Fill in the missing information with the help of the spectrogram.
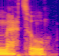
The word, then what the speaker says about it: Mettle: Metal. I think that's how you pronounce it. – Yeah. – M-E-T-T-L-E.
